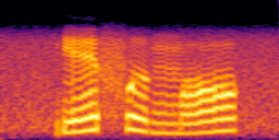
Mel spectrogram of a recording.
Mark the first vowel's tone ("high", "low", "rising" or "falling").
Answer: rising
